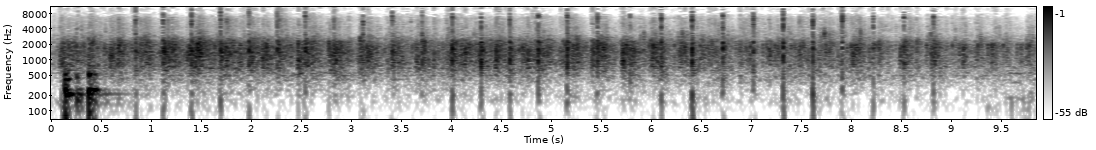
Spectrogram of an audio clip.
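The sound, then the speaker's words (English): Sustained applause from an audience for standing veterans on Veterans Day fills the whole stretch, a dense, steady roar of many hands clapping at a fairly even loudness with sharp individual claps popping out, no voices on top. “And don't give them a patty cake. Let's clap.”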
